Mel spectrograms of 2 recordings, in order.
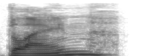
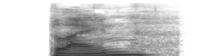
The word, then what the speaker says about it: plein: Het plein. Plein. Plein. Het. Het plein. Plein. – The middle sound in the word for square is one we don't have in English.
